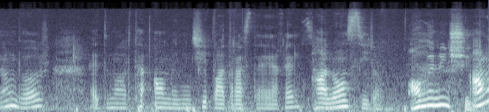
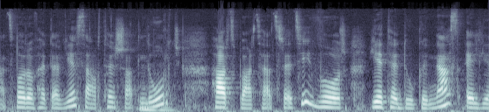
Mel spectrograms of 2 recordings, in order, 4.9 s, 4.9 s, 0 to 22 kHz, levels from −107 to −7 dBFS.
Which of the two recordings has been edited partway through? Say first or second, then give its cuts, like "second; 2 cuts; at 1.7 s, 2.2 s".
first; 1 cut; at 3.0 s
